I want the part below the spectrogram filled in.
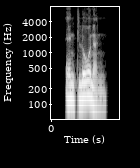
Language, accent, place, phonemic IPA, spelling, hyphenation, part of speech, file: German, Germany, Berlin, /ɛntˈloːnən/, entlohnen, ent‧loh‧nen, verb, De-entlohnen.ogg
- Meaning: to pay, compensate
